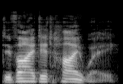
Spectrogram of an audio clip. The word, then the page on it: divided highway: British English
